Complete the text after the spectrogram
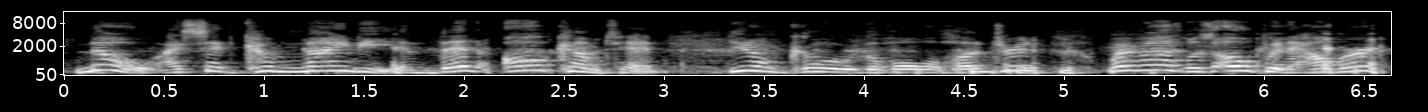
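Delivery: high, loud exasperated outburst; movie scene reenactment. Acted. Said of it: "let's hear it. Love this part".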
